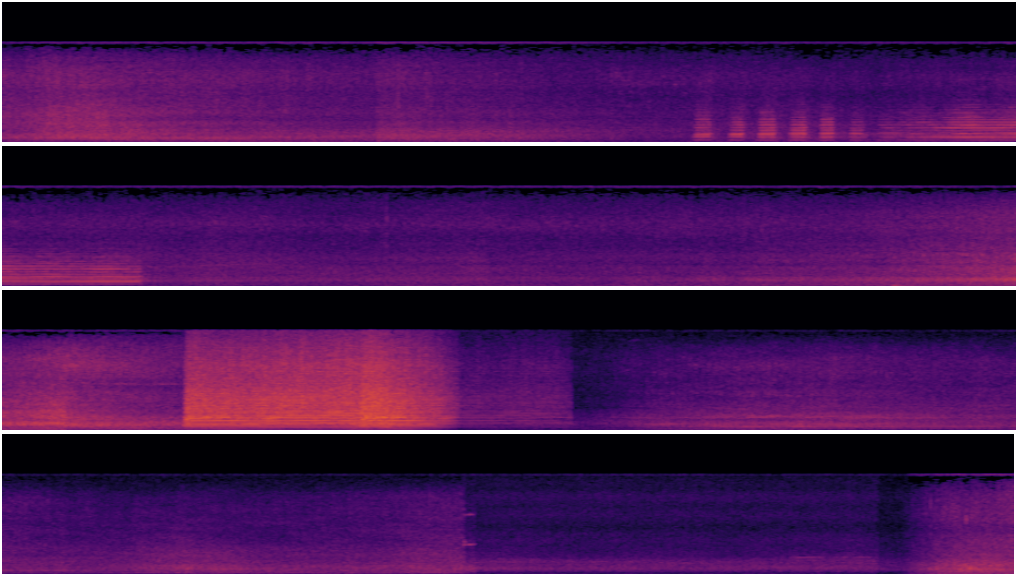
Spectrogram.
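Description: Highway traffic passing steadily, with vehicle horns sounding over it: a quick string of about six short toots, then a held honk, and later a louder long honk, the loudest sound here.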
